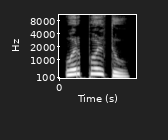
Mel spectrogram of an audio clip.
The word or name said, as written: ಒರ್ಪೊಳ್ತು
